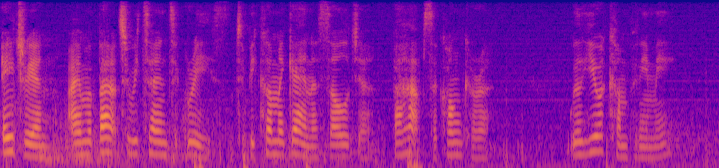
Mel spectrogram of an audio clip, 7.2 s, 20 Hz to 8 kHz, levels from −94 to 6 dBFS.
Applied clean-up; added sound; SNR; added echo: none; Thunder; 17 dB; none.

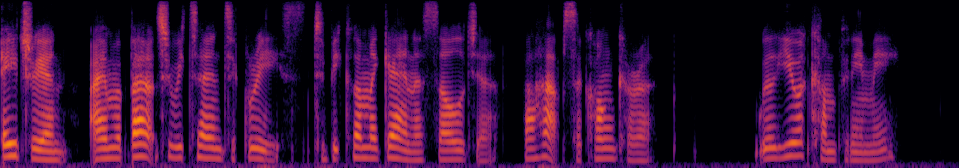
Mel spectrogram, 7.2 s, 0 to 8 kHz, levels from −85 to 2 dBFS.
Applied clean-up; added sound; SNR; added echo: neural diffusion model UNIVERSE++.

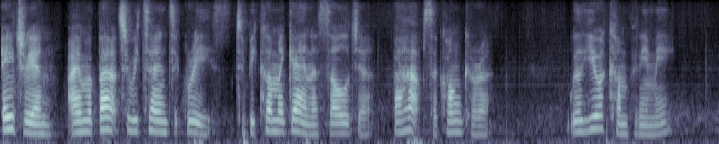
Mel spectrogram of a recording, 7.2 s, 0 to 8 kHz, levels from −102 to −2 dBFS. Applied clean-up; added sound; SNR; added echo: neural separator model SepFormer DNS4.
